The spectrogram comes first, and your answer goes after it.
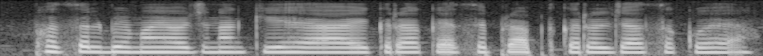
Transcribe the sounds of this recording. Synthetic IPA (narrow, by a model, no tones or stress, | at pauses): pʰɐsəlbʱimajoːd͡ʒnakiɦɛaːekɾakɛːsepɾa̰ːpt̪kɐɾəld͡ʒaːsɐkoɦɛː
